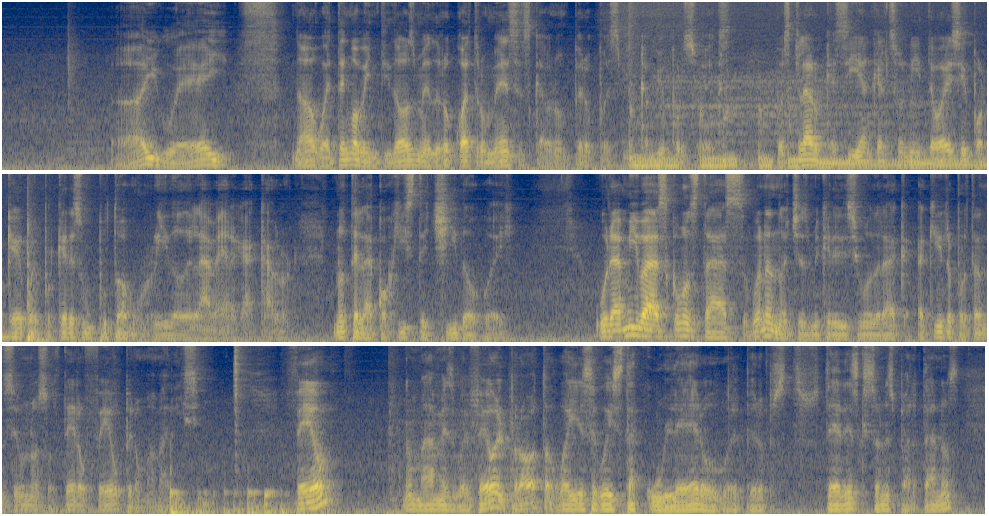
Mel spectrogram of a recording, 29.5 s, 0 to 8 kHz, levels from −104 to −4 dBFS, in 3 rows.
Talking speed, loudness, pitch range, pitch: 160 wpm, -27 LUFS, 75-90 Hz, 85 Hz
